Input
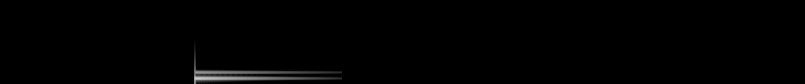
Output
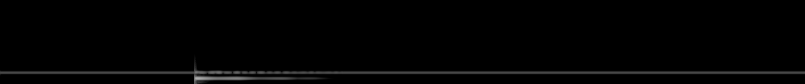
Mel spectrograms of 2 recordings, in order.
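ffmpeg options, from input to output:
-af "flanger=delay=7.3:depth=4.5:regen=25:speed=0.84:shape=triangular,bandreject=f=50:t=h:w=6,bandreject=f=100:t=h:w=6,aeval=exprs='val(0)+0.00631*sin(2*PI*550*n/s)':c=same,volume=0.398"

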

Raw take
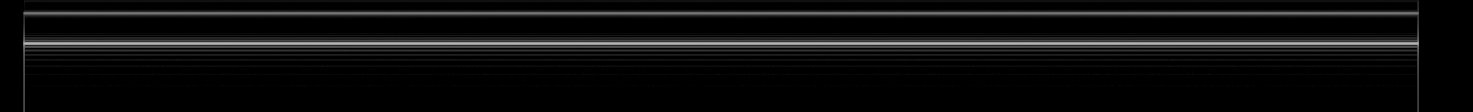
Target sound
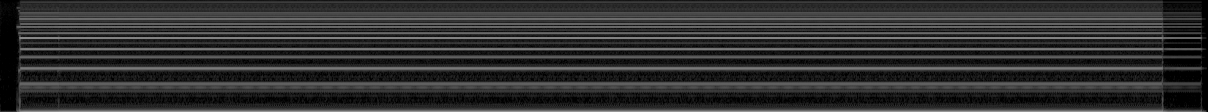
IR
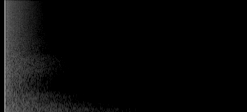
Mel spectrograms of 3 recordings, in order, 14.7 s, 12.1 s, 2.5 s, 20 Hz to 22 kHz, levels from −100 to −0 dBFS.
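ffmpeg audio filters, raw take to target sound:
-filter_complex "[0:a]aecho=1:1:2.9:0.84,acrossover=split=8000[s0][s1];[s1]acompressor=mode=upward:threshold=0.00251:ratio=2.5[s2];[s0][s2]amix=inputs=2:normalize=0,alimiter=level_in=2.51:limit=0.0631:level=0:latency=1,volume=0.398,asplit=4[s3][s4][s5][s6];[s4]asetrate=29433,aresample=44100,atempo=1.49831,volume=0.398[s7];[s5]asetrate=52444,aresample=44100,atempo=0.840896,volume=0.2[s8];[s6]asetrate=66075,aresample=44100,atempo=0.66742,volume=0.224[s9];[s3][s7][s8][s9]amix=inputs=4:normalize=0,aeval=exprs='max(val(0),0)':c=same,asetrate=53802,aresample=44100,aecho=1:1:389:0.251,asplit=2[s10][s11];[1:a]atrim=start_sample=2205[s12];[s11][s12]afir=irnorm=-1:irlink=0,volume=0.473[s13];[s10][s13]amix=inputs=2:normalize=0,volume=0.562"

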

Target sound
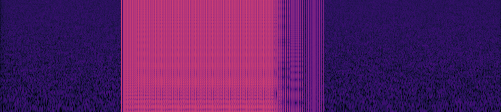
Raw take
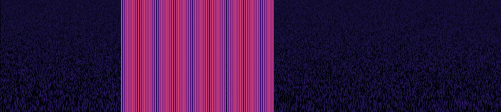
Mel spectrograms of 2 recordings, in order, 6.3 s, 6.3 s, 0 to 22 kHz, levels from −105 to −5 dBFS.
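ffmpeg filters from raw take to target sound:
-filter_complex "[0:a]aecho=1:1:40|104|206.4|370.2|632.4:0.631|0.398|0.251|0.158|0.1,asplit=2[s0][s1];[s1]acompressor=threshold=0.00794:ratio=6,volume=1.26[s2];[s0][s2]amix=inputs=2:normalize=0,volume=0.794"

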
